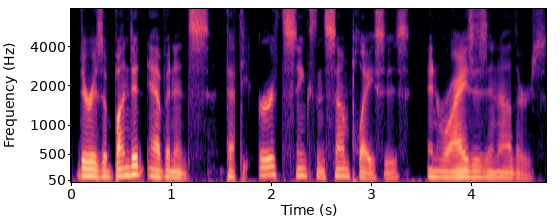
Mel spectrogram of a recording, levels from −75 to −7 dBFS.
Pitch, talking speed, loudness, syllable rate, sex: 105 Hz, 190 wpm, -20 LUFS, 5.6 syllables/s, male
